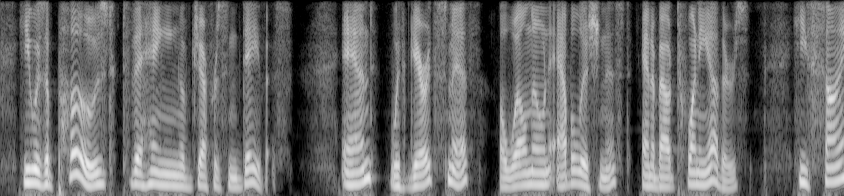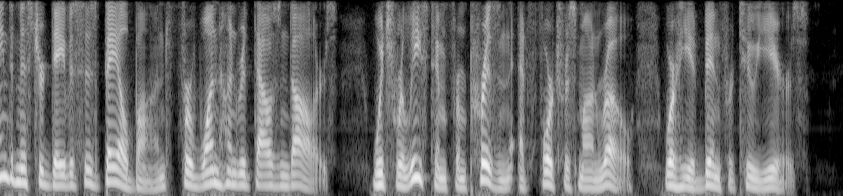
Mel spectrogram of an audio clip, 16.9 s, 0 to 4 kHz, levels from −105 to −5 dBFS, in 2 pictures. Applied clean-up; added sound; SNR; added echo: none; none; none; none.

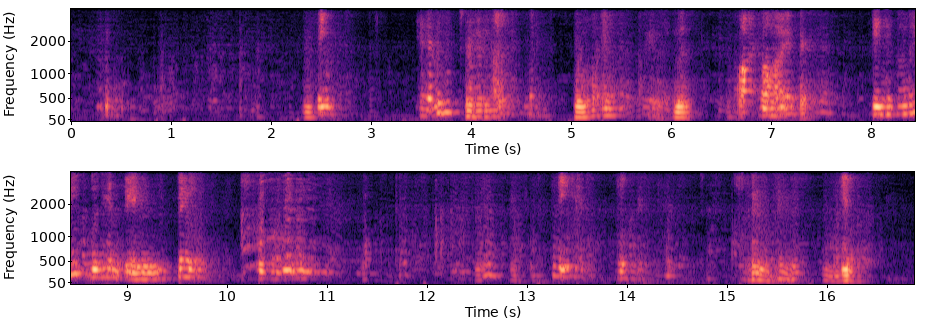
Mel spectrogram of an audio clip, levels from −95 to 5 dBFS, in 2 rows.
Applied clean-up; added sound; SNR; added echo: neural mask model DeepFilterNet 3.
